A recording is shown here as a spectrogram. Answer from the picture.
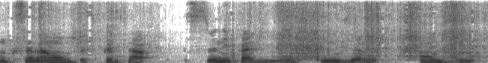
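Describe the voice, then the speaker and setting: With a very deep, low pitch, a woman speaks at a fairly slow pace with ordinary pitch variation. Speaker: papercraft youtuber. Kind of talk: product unboxing review. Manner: hesitant, many fillers.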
